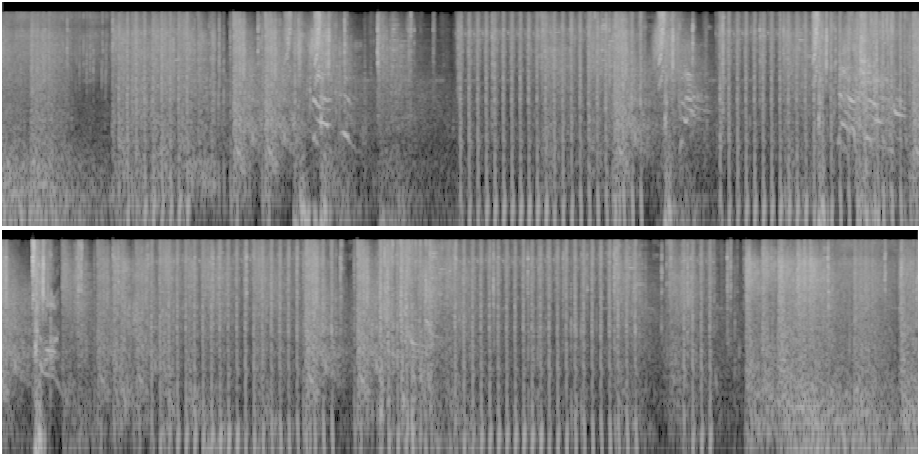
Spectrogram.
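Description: Battle sound effects: heavy gunfire with rapid machine-gun bursts, and explosions at the start and near the end.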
